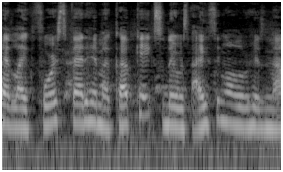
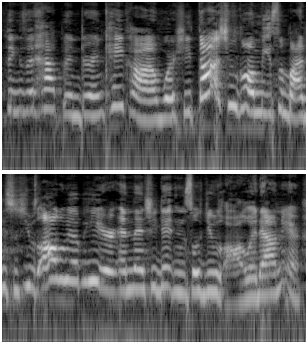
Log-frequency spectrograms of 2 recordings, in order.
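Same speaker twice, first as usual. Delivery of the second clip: excited; 6 semitones higher, 9 dB louder than usual. Real, not acted. Sisters argue, defending herself.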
